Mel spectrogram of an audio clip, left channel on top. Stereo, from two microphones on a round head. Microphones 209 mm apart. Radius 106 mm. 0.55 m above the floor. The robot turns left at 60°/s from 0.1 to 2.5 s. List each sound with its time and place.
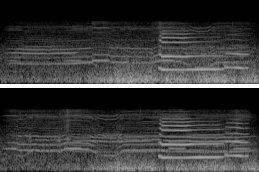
1.6 s a trumpet: 15° right; by 2.5 s 70° right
